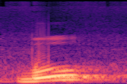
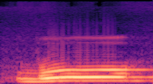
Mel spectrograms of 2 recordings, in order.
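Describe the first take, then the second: First: The vowel is held briefly. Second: The vowel is drawn out longer.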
